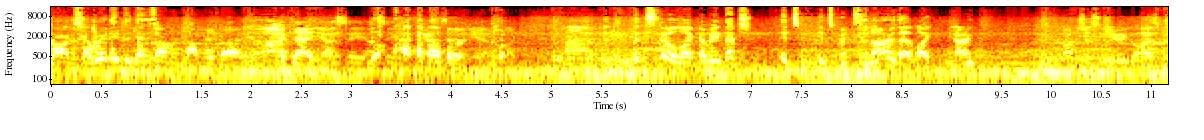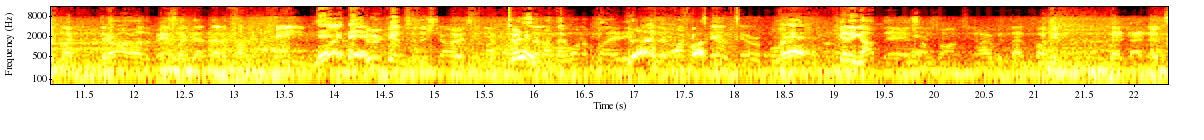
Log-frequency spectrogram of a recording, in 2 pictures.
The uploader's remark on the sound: I couldn't get them in the studio but this is exactly why the live format has come into play. The audio does get a little dicey here and there and towards the end the next band starts playing but hey, that's being live for you (also recording off a phone lel).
